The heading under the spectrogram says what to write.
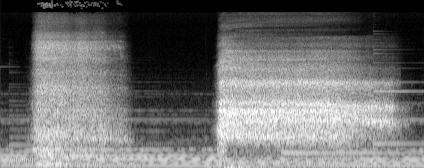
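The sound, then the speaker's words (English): A slow, deep "dragon breath" drawn in with a soft airy rush, a brief pause, then a longer, slightly louder breathy exhale, with no talking. “let's take another deep dragon breath. Here we go. Deep breath in and out.”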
